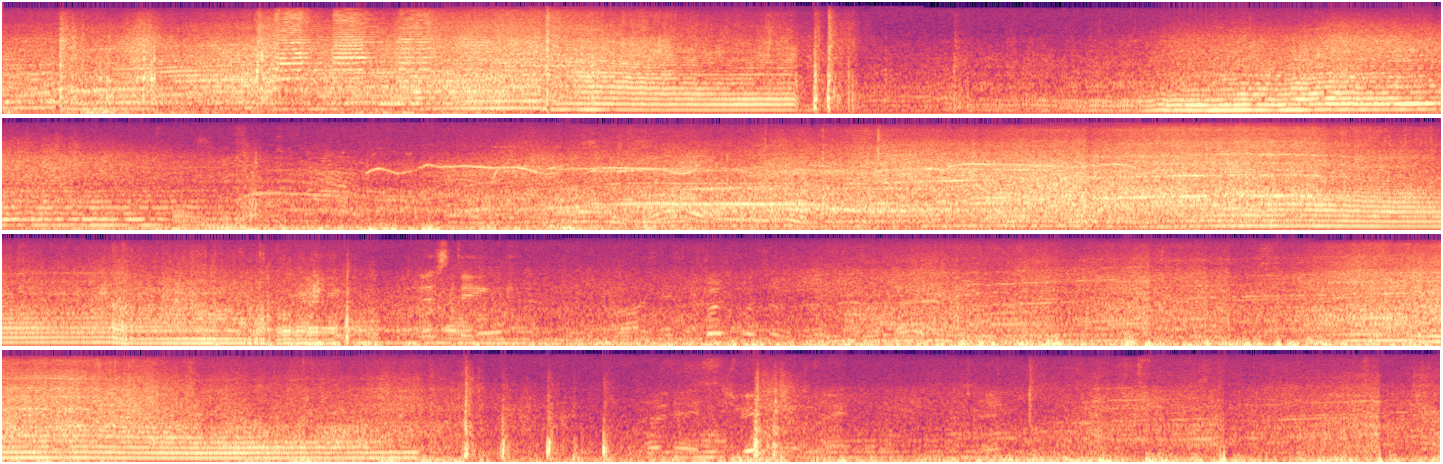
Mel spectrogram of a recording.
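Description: Rally car engines roar and rev hard, close by.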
